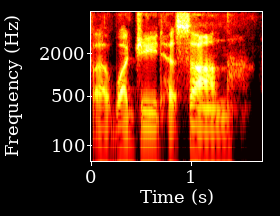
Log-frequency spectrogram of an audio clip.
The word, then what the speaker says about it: Wajid Hassan: So I'll introduce myself, Wajid Hassan.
